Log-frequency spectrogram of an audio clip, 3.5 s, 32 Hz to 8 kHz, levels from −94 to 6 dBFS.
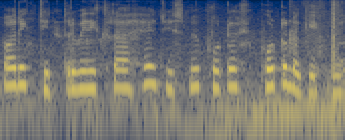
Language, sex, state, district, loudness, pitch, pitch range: Hindi, female, Himachal Pradesh, Shimla, -17 LUFS, 250 Hz, 235-265 Hz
